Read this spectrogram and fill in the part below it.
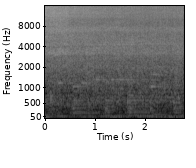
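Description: Thinly sliced meat sizzles on a hot yakiniku grill, a steady bright frying hiss that runs continuously and close, with faint crackles underneath.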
